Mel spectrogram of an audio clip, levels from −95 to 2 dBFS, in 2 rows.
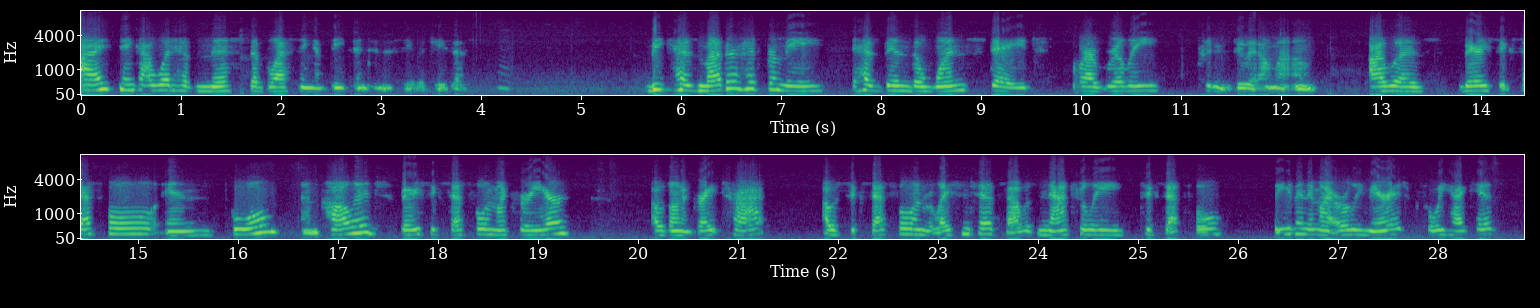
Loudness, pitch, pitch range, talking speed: -24 LUFS, 195 Hz, 175-235 Hz, 140 wpm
